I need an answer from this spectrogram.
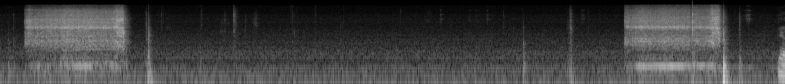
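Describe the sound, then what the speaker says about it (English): A powered screwdriver drives screws back into a power supply cooling fan in two whirring bursts of about two seconds each, close up, with quiet clicks and handling noise in the long gap between them. "Let's go ahead and reinsert these screws."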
